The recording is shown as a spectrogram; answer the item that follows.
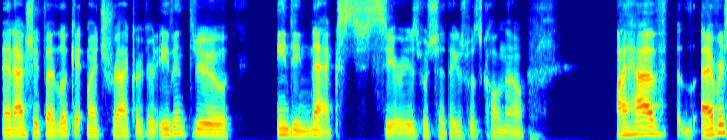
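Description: Speaking at a fairly quick pace with an American accent, a man uses a medium pitch, ordinary pitch variation and an animated tone against a quiet background. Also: dry, close sound with no echo. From US Midwest, Chicago. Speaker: IndyCar racing driver. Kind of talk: casual chat. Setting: podcast recording. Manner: speeds up when on the spot; animated, laughing often.

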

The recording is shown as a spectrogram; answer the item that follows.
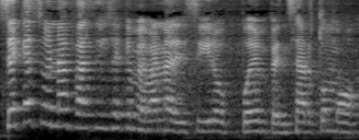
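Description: Noticeable background noise surrounds the recording. A woman speaks very fast with lively intonation. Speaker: office worker and social media creator. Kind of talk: casual interview chat.

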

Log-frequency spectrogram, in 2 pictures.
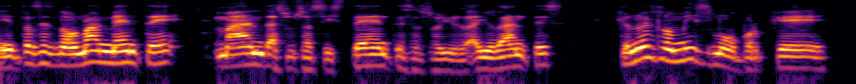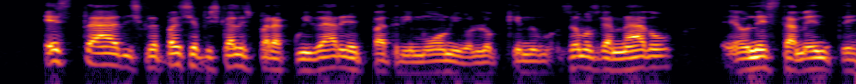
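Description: A man speaks at a medium pitch with lively intonation in an unremarkable speaking voice. The sound is dry and close, with no echo. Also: fairly slow pace. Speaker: tax accountant. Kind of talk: casual chat.

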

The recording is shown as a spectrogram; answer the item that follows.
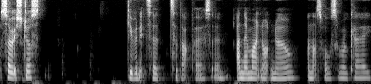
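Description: A soft-spoken voice with a British accent talks at a moderate pace in a flat monotone, leaving long, frequent pauses. The recording is very clean, with a silent background. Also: woman, medium pitch for a woman. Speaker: counsellor. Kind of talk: interview, calm conversation. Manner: calm, soft-spoken, counselling tone.

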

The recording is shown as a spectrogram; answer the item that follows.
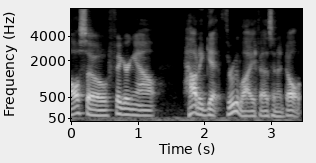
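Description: With an American accent, a man speaks at a moderate pace and a fairly low pitch in a very clean recording with a silent background. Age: 40s. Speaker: podcast host, insurance advisor. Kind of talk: personal storytelling and advice. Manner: halting, many fillers and repetitions.

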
